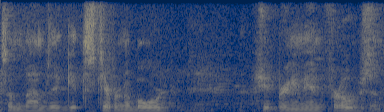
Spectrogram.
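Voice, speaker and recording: A man with an American accent, medium pitch and a fairly quick pace. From southwest Missouri (Webb City, Jasper County). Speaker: interviewee, local elder. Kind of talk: oral history interview.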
